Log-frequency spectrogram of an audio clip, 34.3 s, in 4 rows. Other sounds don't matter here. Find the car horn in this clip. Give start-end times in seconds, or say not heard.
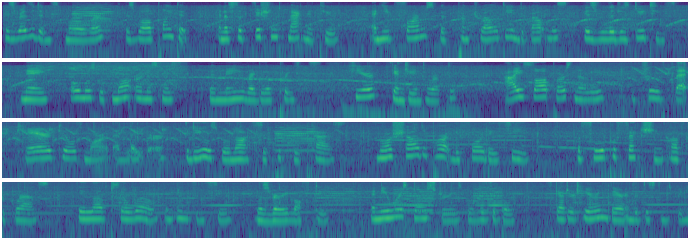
0.6-1.4, 20.4-21.2, 29.4-32.0.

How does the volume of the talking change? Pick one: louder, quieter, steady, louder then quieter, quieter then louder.
steady.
